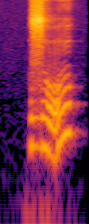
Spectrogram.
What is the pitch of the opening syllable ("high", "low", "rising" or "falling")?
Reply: rising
